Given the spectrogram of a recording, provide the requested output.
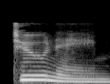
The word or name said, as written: toname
